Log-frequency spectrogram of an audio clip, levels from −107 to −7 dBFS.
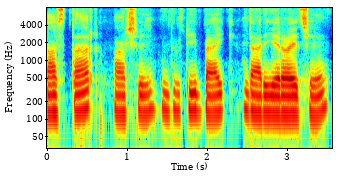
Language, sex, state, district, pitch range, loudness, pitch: Bengali, male, Tripura, West Tripura, 125-140 Hz, -18 LUFS, 130 Hz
